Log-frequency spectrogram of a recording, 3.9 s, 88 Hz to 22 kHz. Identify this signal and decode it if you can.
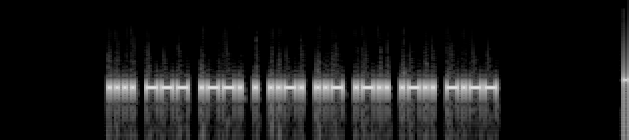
Morse code, heard as a keyed tone, about 53 wpm, 700 Hz. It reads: HOPEFULLY
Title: Sentences from Top 1500 Words - New Word Drill Alt - 50wpm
